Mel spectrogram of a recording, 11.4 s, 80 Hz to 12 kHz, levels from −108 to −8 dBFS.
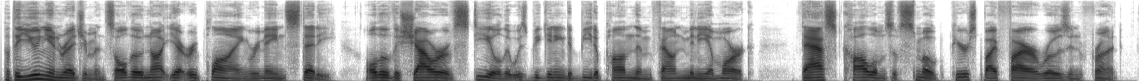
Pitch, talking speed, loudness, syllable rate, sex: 95 Hz, 190 wpm, -24 LUFS, 5.2 syllables/s, male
